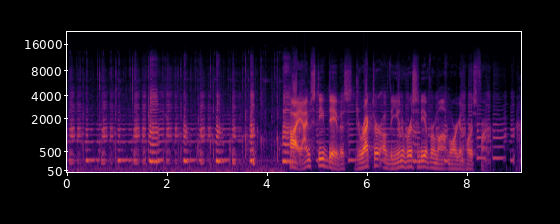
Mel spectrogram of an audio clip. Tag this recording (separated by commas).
Music, Country, Clip-clop, Speech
